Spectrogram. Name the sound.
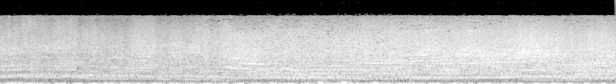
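Group A touring race cars racing at Watkins Glen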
